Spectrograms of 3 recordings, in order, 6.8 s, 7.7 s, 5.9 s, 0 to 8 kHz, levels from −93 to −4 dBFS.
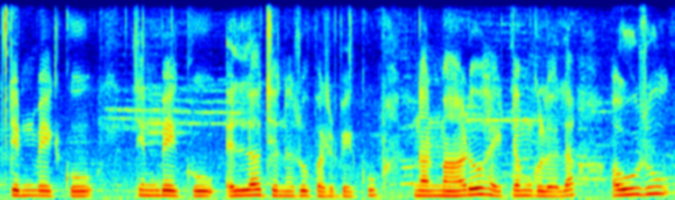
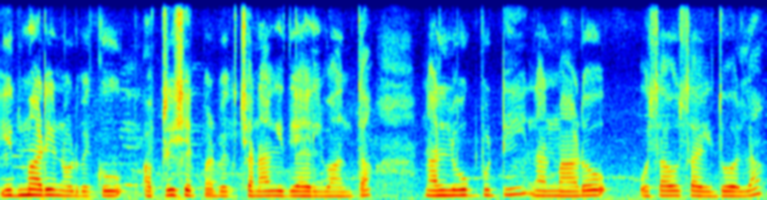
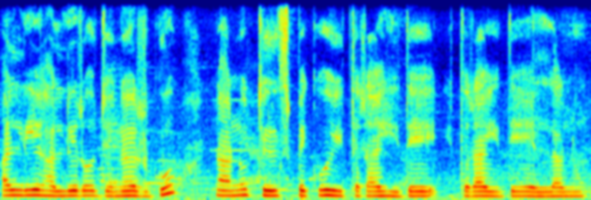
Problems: background sounds at intervals, background conversations at intervals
